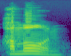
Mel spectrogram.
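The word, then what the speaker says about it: jamón: Oh, hamon.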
